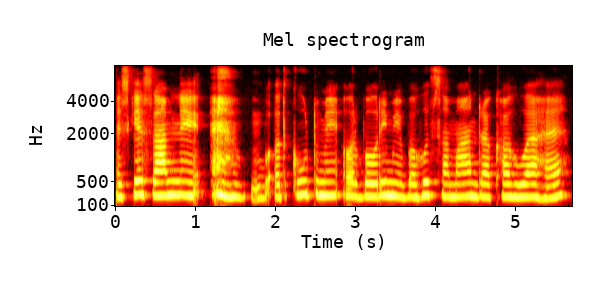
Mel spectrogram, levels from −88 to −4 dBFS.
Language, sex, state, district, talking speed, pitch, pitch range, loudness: Hindi, female, Jharkhand, Garhwa, 135 wpm, 230 Hz, 225-245 Hz, -18 LUFS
